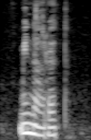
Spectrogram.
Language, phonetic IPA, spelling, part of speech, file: Polish, [mʲĩˈnarɛt], minaret, noun, LL-Q809 (pol)-minaret.wav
